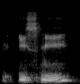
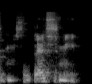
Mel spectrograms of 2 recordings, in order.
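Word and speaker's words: اسمي: But it would get pronounced like if I said my name, I would say Ismi. Ismi. I just changed it. I think the E is per Esmi.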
